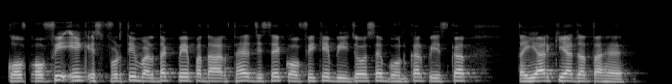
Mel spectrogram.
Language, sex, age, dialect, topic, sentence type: Hindi, male, 25-30, Hindustani Malvi Khadi Boli, agriculture, statement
